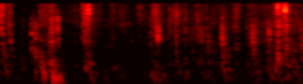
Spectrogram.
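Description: Folded paper checklist leaflet being unfolded and handled: an irregular run of short paper crackles and clicks.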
